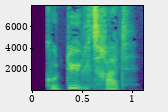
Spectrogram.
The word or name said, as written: kodyltræt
